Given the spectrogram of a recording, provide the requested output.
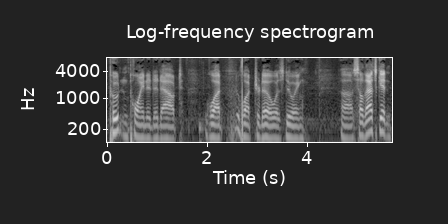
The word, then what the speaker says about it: Trudeau: Trudeau.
